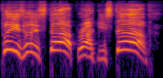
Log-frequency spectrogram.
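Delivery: high goofy cartoon moose voice; Bullwinkle voice. Bullwinkle impression.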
